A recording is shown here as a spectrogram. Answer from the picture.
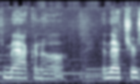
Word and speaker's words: Mackinaw: by the way Mao city is spelled the British spelling with a W while the other MAA end with a c which is the French version but they're all pronounced MAA and that's your spelling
